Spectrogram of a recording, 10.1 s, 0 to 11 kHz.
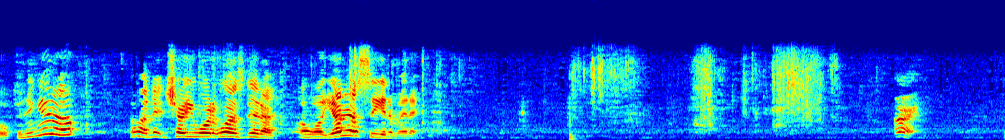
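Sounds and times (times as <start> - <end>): packaging rustling: 5.7 - 8.4.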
